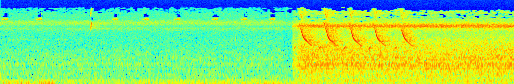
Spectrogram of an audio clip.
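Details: Northern Cardinal in its natural habitat on forest trails in Illinois, USA, sings a run of five sharp, downslurred whistles, about two a second, over a steady traffic-like roar; faint high ticking comes before.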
